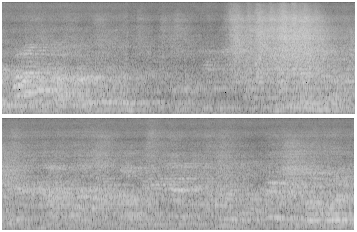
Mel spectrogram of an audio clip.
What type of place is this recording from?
cafe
